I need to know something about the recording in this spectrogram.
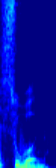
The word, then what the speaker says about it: Suwon: pour visiter sone d'ailleurs je sais pas si je le prononce bien il va me le dire dans un instant parce que qui dit Corée du Sud dit bien évidemment Baptiste mourgal salut Baptiste salut Nico et oui tu le prononces bien s c'est c'est bien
